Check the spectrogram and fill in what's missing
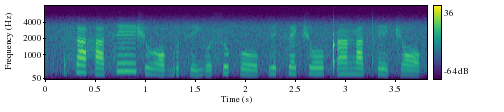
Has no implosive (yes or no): yes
